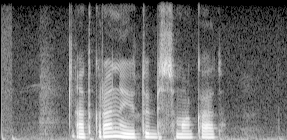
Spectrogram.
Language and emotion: Russian, neutral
